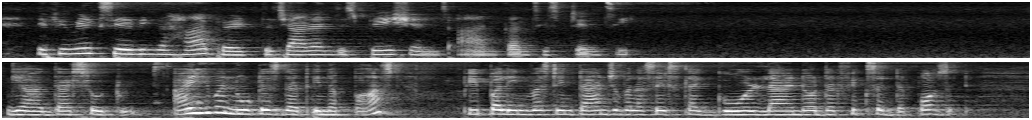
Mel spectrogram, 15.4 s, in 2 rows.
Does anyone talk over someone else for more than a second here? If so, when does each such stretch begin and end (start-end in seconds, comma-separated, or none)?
none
